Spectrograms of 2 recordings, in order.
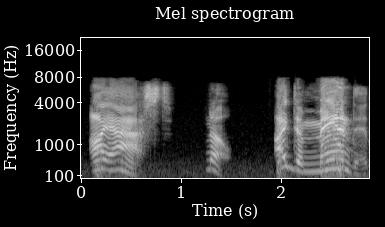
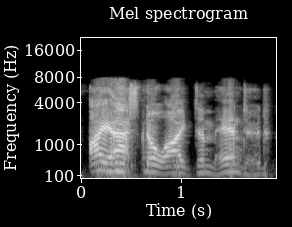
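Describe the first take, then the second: First: There are clear pauses between the phrases. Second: The words run together without pauses, flatly read.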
